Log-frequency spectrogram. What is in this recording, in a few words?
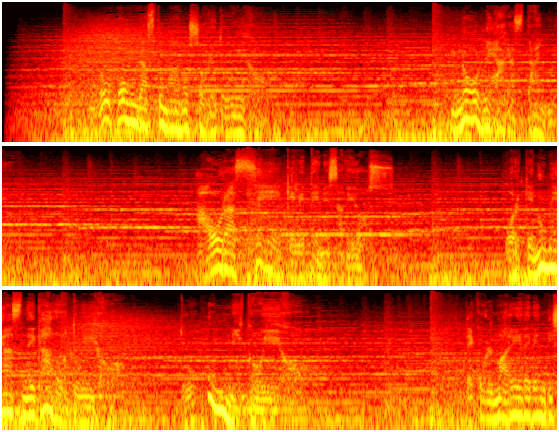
Film Voice Over Spanish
